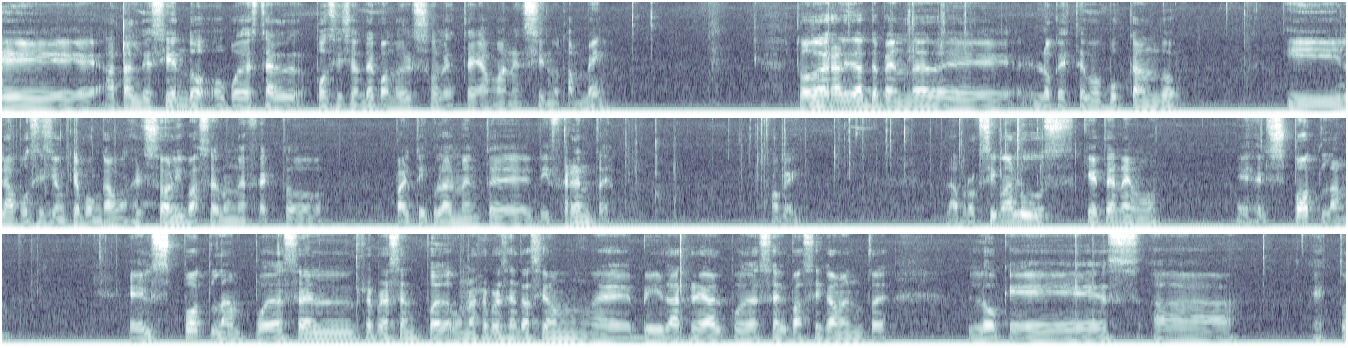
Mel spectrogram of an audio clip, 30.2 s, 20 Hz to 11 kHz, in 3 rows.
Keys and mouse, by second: 5.5-7.2 drag, 7.2 alt+r, 10.9 r, 16.3 a, 16.5 a, 16.8 x, 18.1 shift+a, 24.2-27.6 middle drag, 30.1-30.2 drag.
